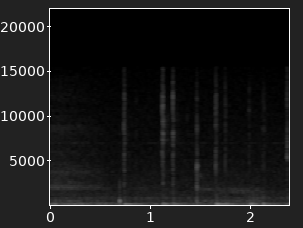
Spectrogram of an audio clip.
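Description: Quiet typing on a computer keyboard while entering code, a handful of light, irregular key clicks with short pauses between them, close and soft against a faint background hum.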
